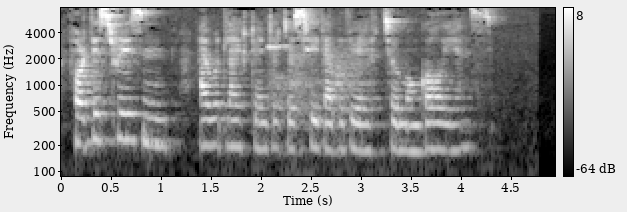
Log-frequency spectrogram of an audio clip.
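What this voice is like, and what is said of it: Foreign accent, somewhat hard to understand. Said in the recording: “Some of the accent is a little bit hard to understand”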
